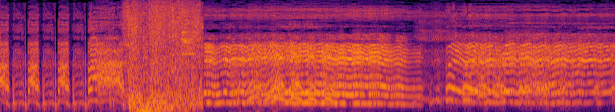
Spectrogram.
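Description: A short crash, like something shattering, about a second and a half in, followed by long wavering pitched tones with a strong vibrato, like held singing or music.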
